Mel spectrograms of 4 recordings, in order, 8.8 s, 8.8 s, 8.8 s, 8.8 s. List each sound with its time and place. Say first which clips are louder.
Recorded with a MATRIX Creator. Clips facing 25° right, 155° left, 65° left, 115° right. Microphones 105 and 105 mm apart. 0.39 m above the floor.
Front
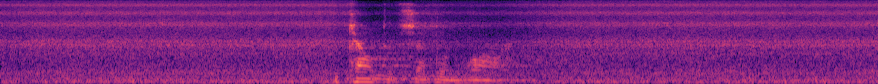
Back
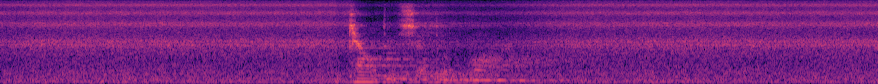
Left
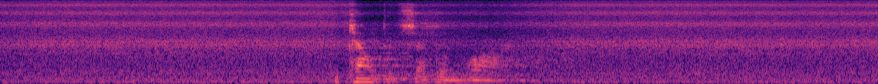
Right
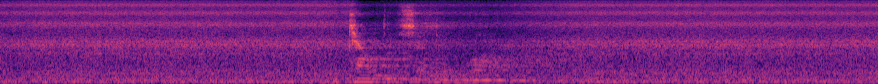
3.3 s a man speaking: front 6 dB, left 7 dB; 20° left, 2.5 m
